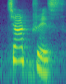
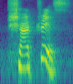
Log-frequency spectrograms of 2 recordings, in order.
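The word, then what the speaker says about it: Chartres: ভাস্কর বলল, এটা তো দেখছি চার্ট্রেস। অসীম বলল, একটু আগেই বললুম না CH এর হবে স। ভাস্কর বলল, শার্ট্রেস?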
